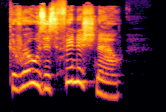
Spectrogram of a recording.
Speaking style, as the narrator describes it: cried the tree

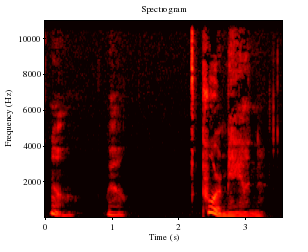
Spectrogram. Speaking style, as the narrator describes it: she murmured

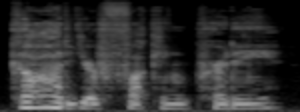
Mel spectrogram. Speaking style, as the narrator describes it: Sokka murmurs

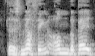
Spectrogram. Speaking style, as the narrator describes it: she sighed

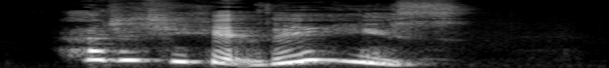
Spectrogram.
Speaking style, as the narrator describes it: he gasped as soon as he could speak

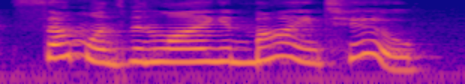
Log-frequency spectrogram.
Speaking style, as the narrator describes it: The others cried

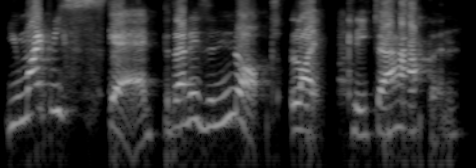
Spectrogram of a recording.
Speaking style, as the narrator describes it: Kate snapped

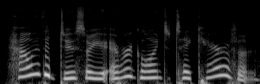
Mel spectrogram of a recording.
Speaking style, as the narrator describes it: he asked

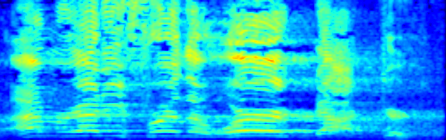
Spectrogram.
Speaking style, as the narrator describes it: Everyone scream right out loud

